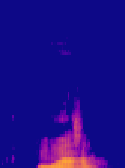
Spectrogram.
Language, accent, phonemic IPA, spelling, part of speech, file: French, France, /mwaʁ/, moire, noun, LL-Q150 (fra)-moire.wav
- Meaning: watered fabric, moire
